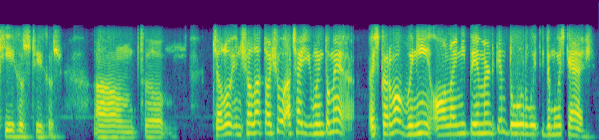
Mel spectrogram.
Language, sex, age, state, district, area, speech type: Kashmiri, male, 18-30, Jammu and Kashmir, Baramulla, rural, conversation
